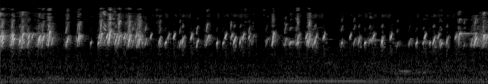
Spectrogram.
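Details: Group twittering of European goldfinches to encourage goldfinch singing; bouncy bursts of bright, tinkling notes, loudest around the first second, with brief lulls between choppy phrases.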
